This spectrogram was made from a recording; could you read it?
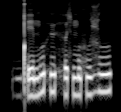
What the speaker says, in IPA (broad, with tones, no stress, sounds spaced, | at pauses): ǃʼ e˨ m u˦ h ʉ˧ h ɵ˨ s m o˨ xʷ o˦ ʑ u˦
